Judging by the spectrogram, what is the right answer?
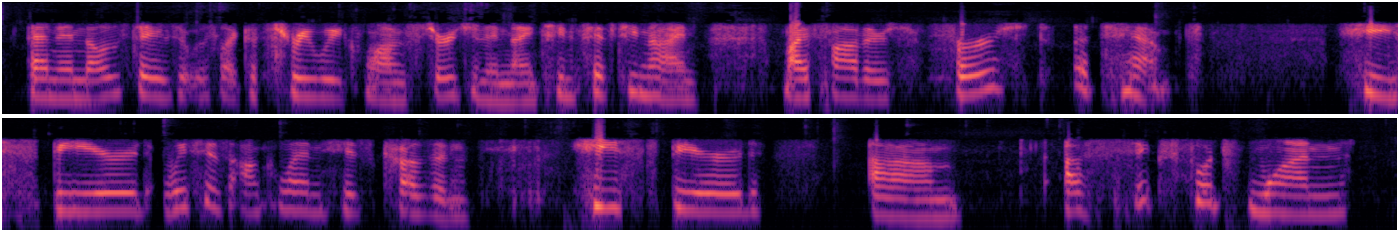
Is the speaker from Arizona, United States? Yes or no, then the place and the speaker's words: no; Wisconsin, United States; now in Milwaukee, United States; I'm originally from the Fox River Valley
